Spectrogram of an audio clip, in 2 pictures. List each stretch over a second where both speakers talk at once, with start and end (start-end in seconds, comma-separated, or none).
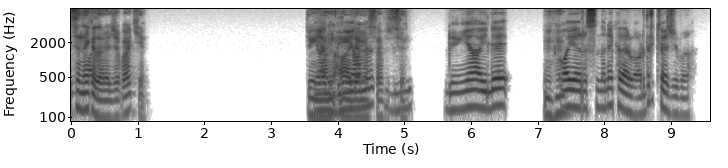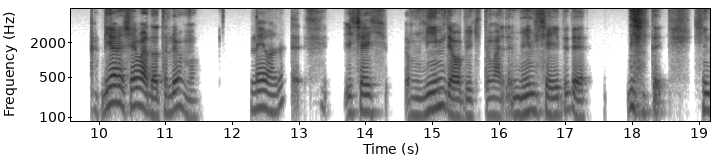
3.6-5.1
